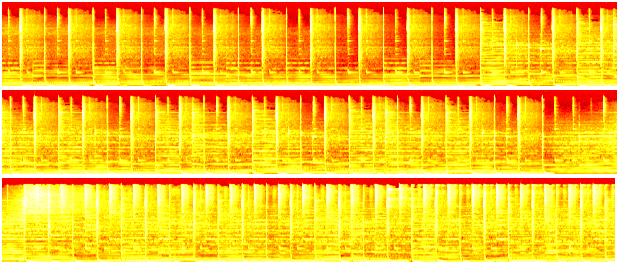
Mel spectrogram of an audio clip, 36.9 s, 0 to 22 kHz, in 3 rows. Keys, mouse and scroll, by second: 0.0 click, 1.2 alt+d, 1.4 click, 1.4 s, 1.6 g, 2.0 shift+], 2.1 alt+d, 2.9 click, 3.2 s, 3.6 shift+click, 3.7 g, 5.0 click, 5.1 g, 6.1 shift+right click, 6.2 shift+a, 7.2 click, 7.5 Tab, 7.7-10.5 typing, 8.3-8.6 scroll down 10, 9.0 ctrl+r, 10.0 middle click, 10.1 middle click, 10.3 middle click, 10.4 scroll down 5, 10.5 alt+click, 10.6 middle click, 10.7 ctrl+b, 11.1 ctrl+z, 11.3 alt+click, 11.4 ctrl+b, 12.1 alt+click, 12.2 ctrl+b, 12.6 middle click, 12.7 alt+click, 12.8 ctrl+b, 13.1-15.3 typing, 13.3 alt+click, 14.7 middle click, 15.3 alt+click, 15.5 ctrl+b, 15.9 Tab, 16.0 right click, 16.2 middle click, 16.4-16.7 scroll down 1, 16.7-18.0 drag, 18.2 scroll up 3, 18.2 middle click, 18.8 ctrl+2, 19.0 ctrl+s, 19.1 middle click, 19.2 Tab, 19.3 middle click, 19.4 ctrl+r, 19.7 ctrl+s, 19.9 middle click, 20.0 Tab, 20.6 click, 20.7 Tab, 20.8 middle click, 20.8-22.5 typing, 20.9 click, 21.3 KP_Add, 21.9 Tab, 21.9 click, 22.0 Tab, 22.1 middle click, 22.2 alt+click, 22.6 ctrl+b, 23.3 ctrl+z, 23.4 ctrl+r, 23.7 3, 24.0 KP_Divide, 24.2 KP_Divide, 24.3 middle click, 24.4 scroll down 3, 24.5 middle click, 24.6 x, 24.8 click, 25.1 2, 25.1 click, 25.2 ctrl+click, 25.8 ctrl+f, 26.6 ctrl+e, 27.4 ctrl+f, 27.9 middle click, 28.2 scroll up 1, 28.3 ctrl+z, 28.4 middle click, 28.9 click, 29.5 shift+click, 29.8 click, 29.9 ctrl+click, 30.2 shift+click, 30.3 ctrl+click, 30.6 ctrl+f, 31.0 right click, 31.6 ctrl+z, 31.8 1, 32.4 right click, 32.9 Tab, 33.0 middle click, 33.1 Tab, 33.2 1, 34.0-34.4 drag, 34.8-35.6 drag, 35.8-36.3 drag.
